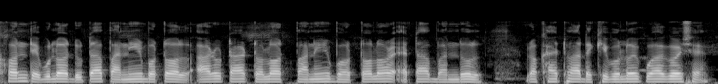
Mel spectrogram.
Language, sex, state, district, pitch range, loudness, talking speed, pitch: Assamese, male, Assam, Hailakandi, 120-130 Hz, -16 LUFS, 150 wpm, 125 Hz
